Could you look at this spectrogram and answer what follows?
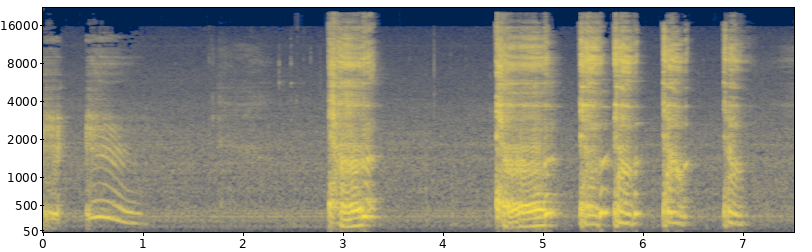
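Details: Female with nonstop barking cough: several harsh, hoarse cough bursts in quick succession, some with raspy throat-clearing quality.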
